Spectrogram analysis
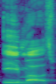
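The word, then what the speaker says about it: Imo's: Emos, right? But it's spelled I M O S.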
